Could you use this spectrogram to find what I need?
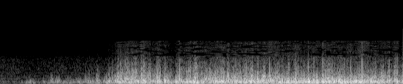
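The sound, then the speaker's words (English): Electric fans blow air in an auditorium, a broad, low, rushing roar that is quieter at first, then jumps up after about a second and holds steady and loud. “I'm trying to get the fans adjusted.”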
